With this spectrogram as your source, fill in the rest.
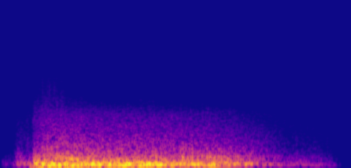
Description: Deep and Far Explosion; SoundsCrate

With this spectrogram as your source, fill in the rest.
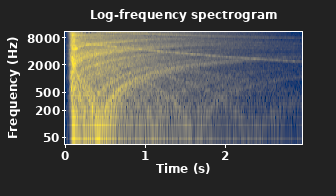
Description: Shimmering Movement; soundscrate

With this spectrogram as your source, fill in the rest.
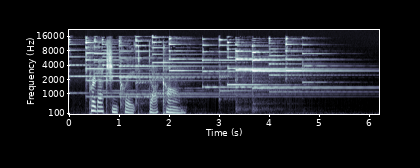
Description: Christmas Bells; SoundsCrate

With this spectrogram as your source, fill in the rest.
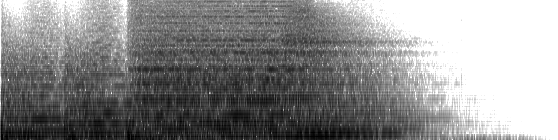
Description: dun dun dun; SoundsCrate

